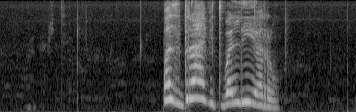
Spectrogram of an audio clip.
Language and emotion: Russian, positive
